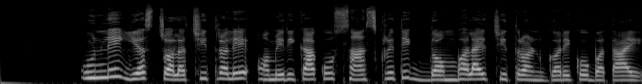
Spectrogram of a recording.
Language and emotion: Nepali, neutral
